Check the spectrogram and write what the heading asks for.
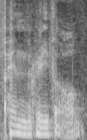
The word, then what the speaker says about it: Penrhyddog: Well, I don't know how they pronounce it in English. I know exactly what it would be in Welsh. Penrhyddog, the ruddy promontory or headland or the bloody sticking up of land.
